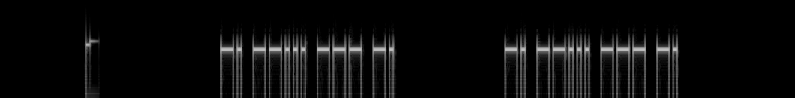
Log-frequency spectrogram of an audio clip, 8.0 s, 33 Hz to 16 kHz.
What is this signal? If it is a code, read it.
Morse code, heard as a keyed tone, about 30 wpm, 700 Hz. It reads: N7ON N7ON
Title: Call Signs Repeated 3x - 30wpm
